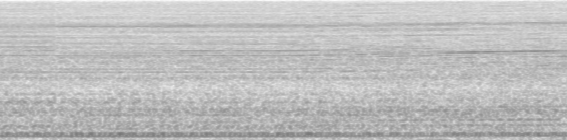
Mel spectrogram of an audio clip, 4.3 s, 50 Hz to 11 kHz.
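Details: Hotpoint Aquarius WMA32 washing machine after repair (TRIACs replaced, damaged motor tacho cable soldered), empty load, spin: loud, steady whirring with constant high tone, no knocking or scraping; normal high-speed spin.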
